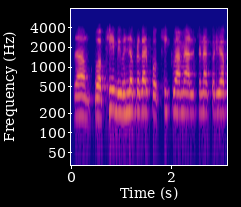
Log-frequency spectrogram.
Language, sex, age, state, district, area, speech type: Odia, male, 45-60, Odisha, Mayurbhanj, rural, conversation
